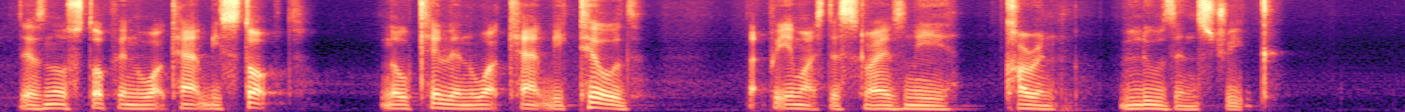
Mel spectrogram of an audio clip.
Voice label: upset; fertig classic games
